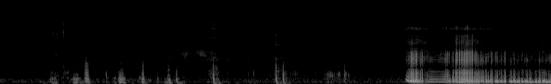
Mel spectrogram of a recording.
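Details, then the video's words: Maltese dog snoring loudly after his bath, indoors: soft, irregular breathy clicks and snuffles give way to a sustained, loud, rasping snore in the last second and a half. "Holy crap my little dog snores"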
